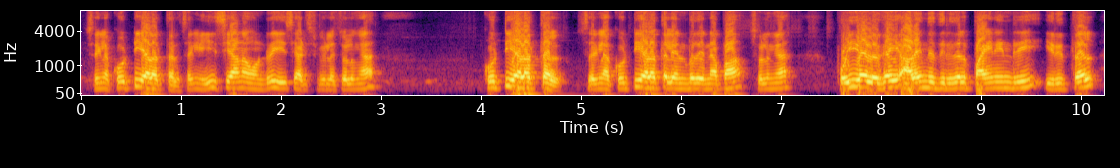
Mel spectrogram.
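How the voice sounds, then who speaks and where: A man teaching an exam prep lesson, lively, checking in with listeners and repeating each answer. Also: a little high.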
